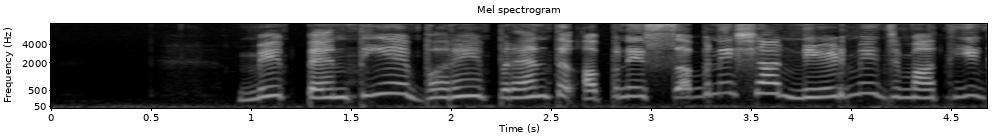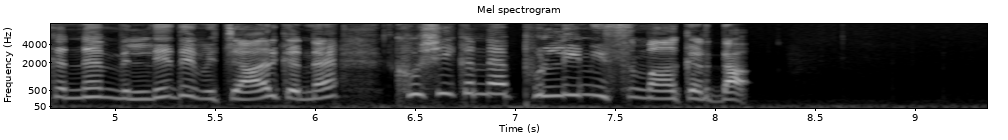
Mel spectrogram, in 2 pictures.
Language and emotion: Dogri, happy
